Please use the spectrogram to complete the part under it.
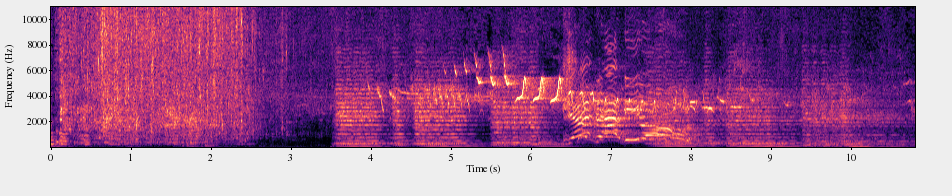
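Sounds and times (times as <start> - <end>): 
toilet flushing: 0.0 - 3.6
high chirpy whistles: 3.3 - 9.6.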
